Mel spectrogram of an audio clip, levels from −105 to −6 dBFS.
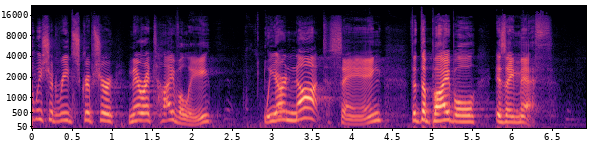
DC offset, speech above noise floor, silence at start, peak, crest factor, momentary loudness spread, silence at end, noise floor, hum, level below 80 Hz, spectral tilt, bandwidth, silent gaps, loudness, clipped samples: under 0.1%; 37 dB; 0 s; -8 dBFS; 20 dB; 13 LU; 0.55 s; -63 dBFS; none; -64 dBFS; -3.5 dB/octave; 16.5 kHz; none; -27 LUFS; under 0.1%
